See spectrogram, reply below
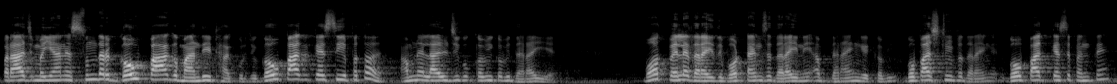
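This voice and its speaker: Young male preacher, high bright voice, animated storyteller. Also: fairly quick. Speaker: kathavachak preacher. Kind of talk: devotional scripture sermon with storytelling.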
